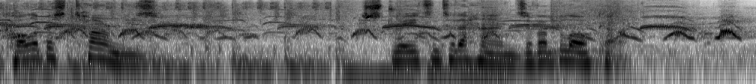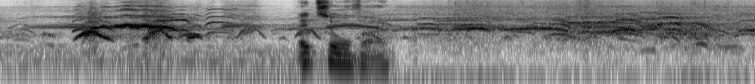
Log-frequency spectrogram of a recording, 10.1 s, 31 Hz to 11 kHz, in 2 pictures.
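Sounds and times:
primates screaming: 0:00.0 - 0:10.0.

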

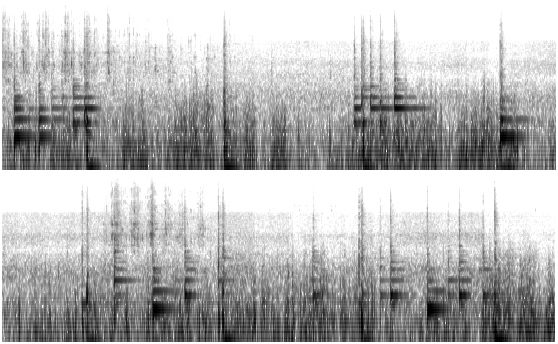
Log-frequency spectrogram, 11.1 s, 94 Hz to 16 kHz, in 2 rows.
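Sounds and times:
wind buffeting microphone: 0:00.0 - 0:11.0
low thump: 0:02.1 - 0:02.6, 0:08.6 - 0:10.7.

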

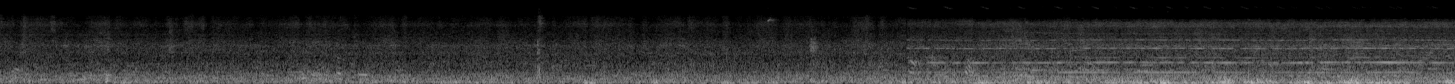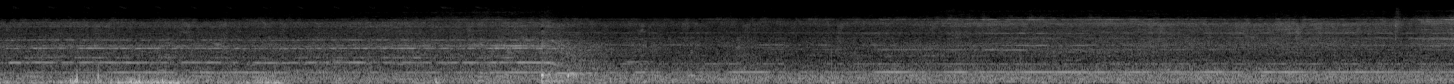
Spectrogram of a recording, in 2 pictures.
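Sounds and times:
walking crowd noise: 0:00.0 - 0:29.0
steady multi-pitch tone: 0:09.0 - 0:29.0.

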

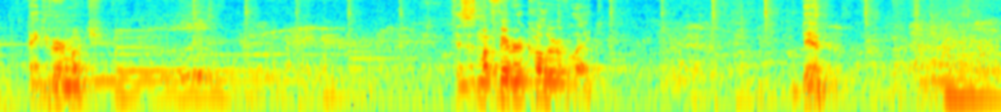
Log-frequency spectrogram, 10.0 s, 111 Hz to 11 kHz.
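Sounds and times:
acoustic guitar played softly: 0:00.0 - 0:10.0.

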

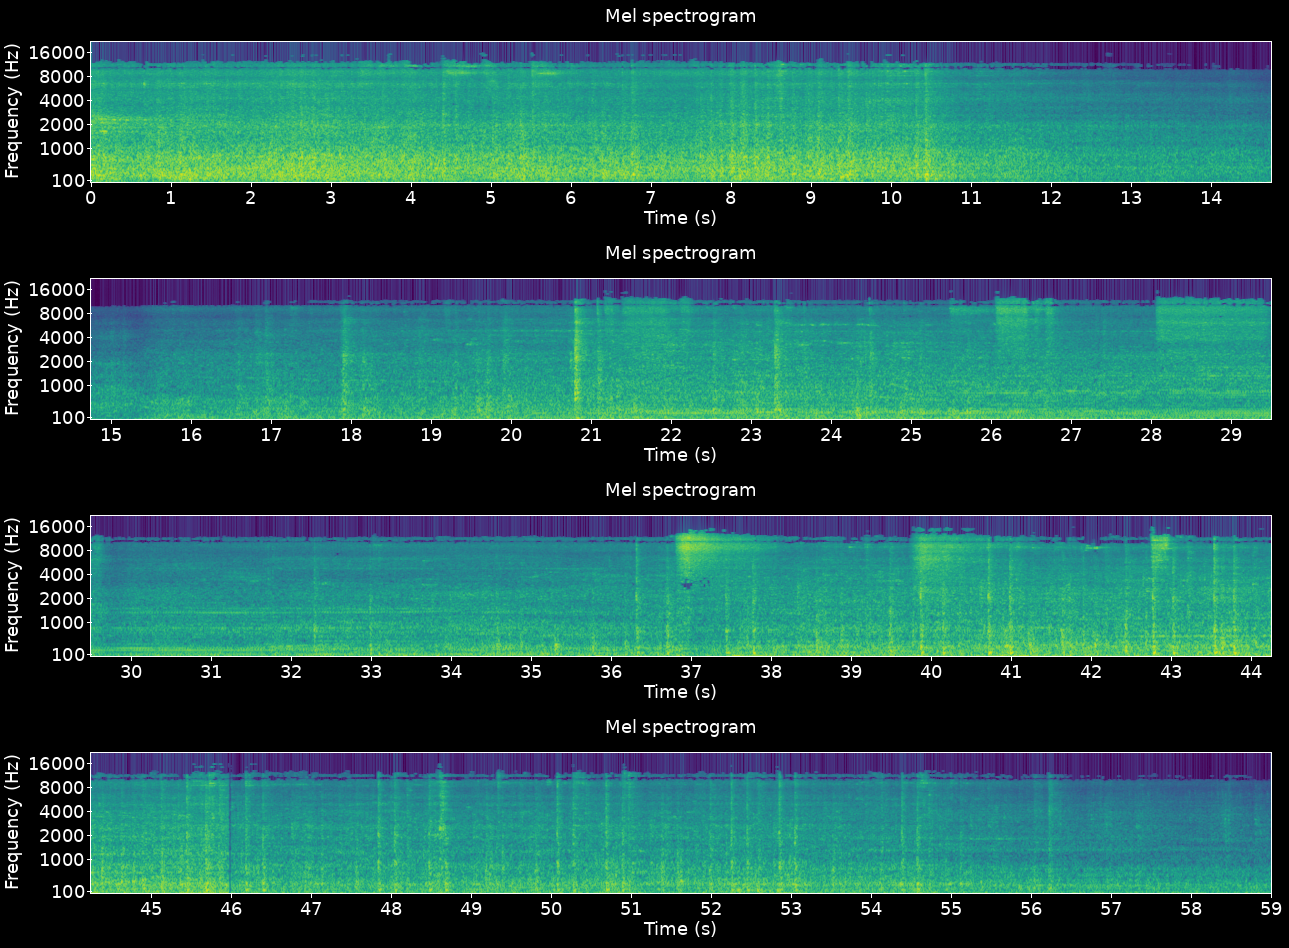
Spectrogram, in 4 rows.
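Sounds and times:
subway train rumbling past: 0:00.0 - 0:59.0
wheel squeal: 0:23.0 - 0:26.7.

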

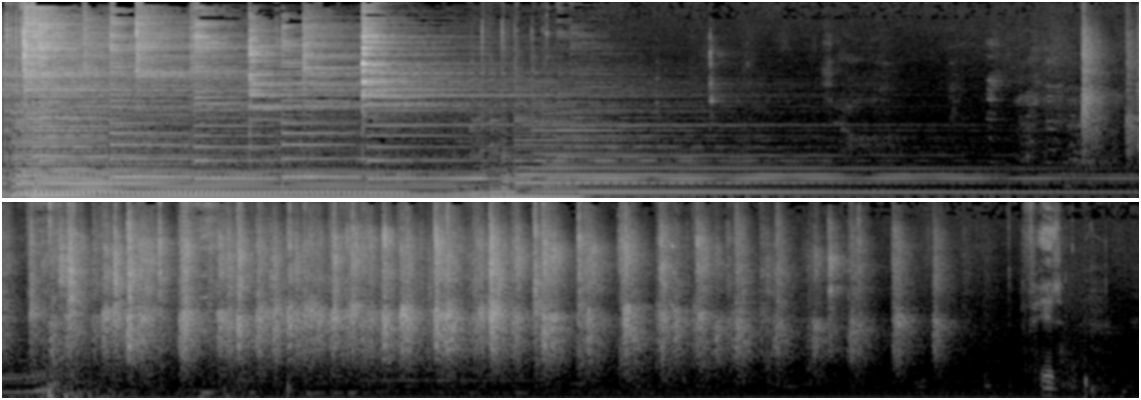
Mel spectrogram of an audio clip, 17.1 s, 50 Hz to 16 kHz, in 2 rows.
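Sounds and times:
acoustic guitar and bass chord: 0:00.0 - 0:08.8
audience clapping: 0:07.9 - 0:15.9.

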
